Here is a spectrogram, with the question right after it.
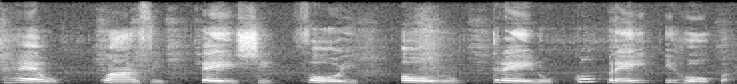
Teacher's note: os fonemas vocálicos I e U são considerados semivogais, pois são pronunciadas de maneira mais fraca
